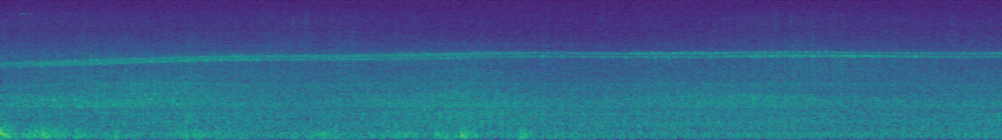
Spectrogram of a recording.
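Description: Diesel locomotive approaching at low speed, its engine running with a high whine that rises slowly in pitch as it draws nearer. A few low thumps come near the start and about halfway through.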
